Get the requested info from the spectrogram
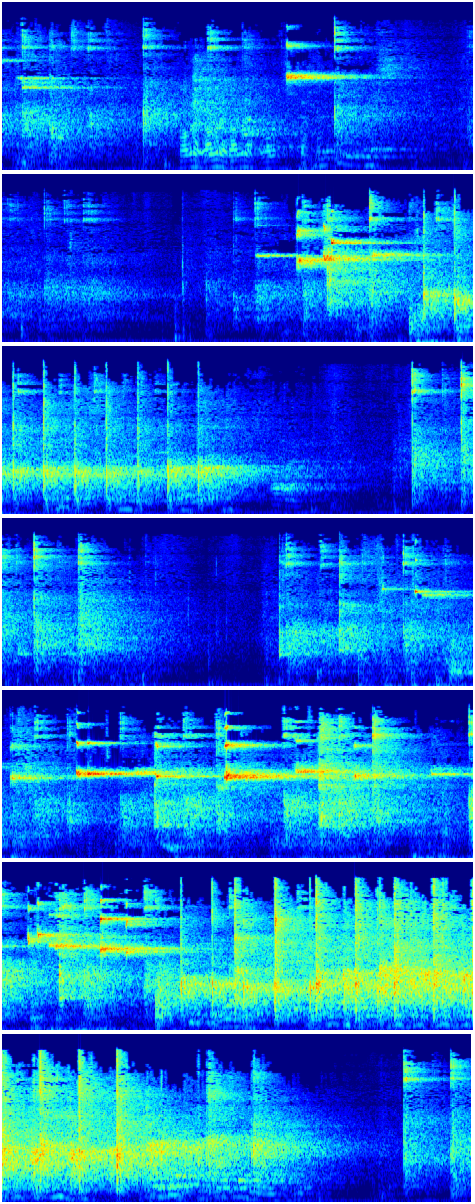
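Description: Table tennis ball clicking off paddles and the table in a series of rallies, with short gaps between points.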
